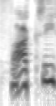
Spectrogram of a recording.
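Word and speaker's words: Väksyvä: The name of the town is spelled V A with an umlaut. With an umlaut, K S Y V A Foxy. – It's Foxy, Finland.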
